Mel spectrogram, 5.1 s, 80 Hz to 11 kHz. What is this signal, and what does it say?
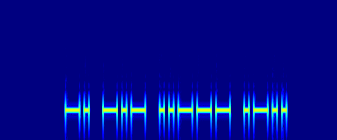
Morse code, heard as a keyed tone, about 17 wpm, 700 Hz. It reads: NK2L
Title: USA Call Signs - 4 Characters - Repeated 3x - 17wpm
